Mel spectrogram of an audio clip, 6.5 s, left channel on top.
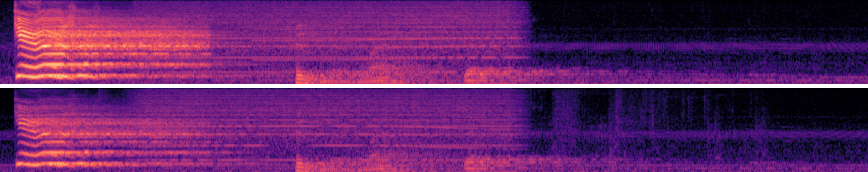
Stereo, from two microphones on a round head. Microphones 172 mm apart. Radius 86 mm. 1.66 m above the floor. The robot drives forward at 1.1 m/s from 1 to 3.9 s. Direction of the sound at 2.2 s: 10° left (ahead or behind).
